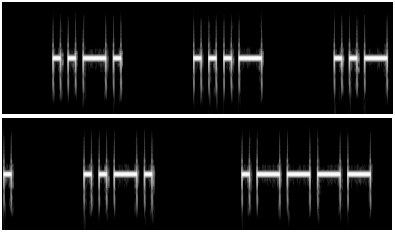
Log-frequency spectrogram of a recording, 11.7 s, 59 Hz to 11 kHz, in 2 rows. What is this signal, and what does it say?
Morse code, heard as a keyed tone, about 10 wpm, spaced as for 6 wpm, 800 Hz. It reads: FVFF1
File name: LEZIONI / 7 GF9Z / 7 GF ws 10wpm 3918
